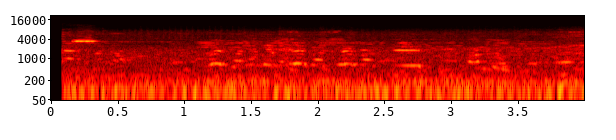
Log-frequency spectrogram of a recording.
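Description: Busy street traffic: a steady low rumble of engines and passing vehicles, with scattered voices mixed in.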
